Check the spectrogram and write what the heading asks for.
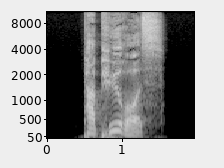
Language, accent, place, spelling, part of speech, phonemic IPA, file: German, Germany, Berlin, Papyrus, noun, /paˈpyːʁʊs/, De-Papyrus.ogg
- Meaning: 1. papyrus (a plant in the sedge family) 2. papyrus (a material similar to paper made from the papyrus plant) 3. papyrus (a scroll or document written on papyrus)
